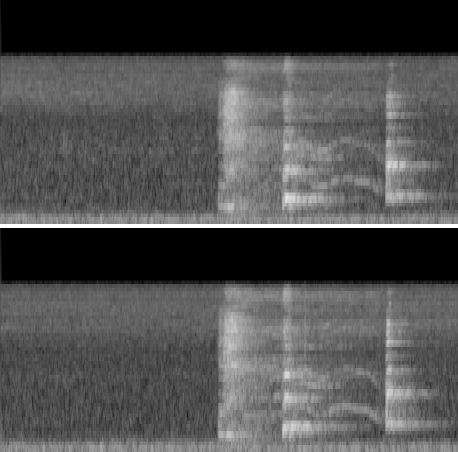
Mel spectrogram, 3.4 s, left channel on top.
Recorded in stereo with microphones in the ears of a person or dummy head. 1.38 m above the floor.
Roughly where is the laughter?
Centre.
